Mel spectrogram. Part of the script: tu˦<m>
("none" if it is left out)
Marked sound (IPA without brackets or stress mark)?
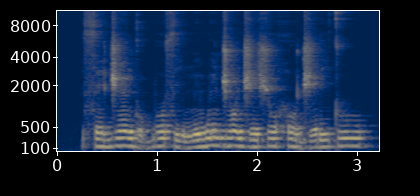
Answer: none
